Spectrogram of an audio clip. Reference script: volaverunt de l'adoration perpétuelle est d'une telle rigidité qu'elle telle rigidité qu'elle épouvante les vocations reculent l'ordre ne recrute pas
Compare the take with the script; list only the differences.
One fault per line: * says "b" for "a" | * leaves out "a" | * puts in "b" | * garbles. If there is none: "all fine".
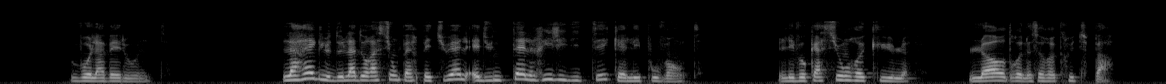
* puts in "la règle"
* leaves out "telle rigidité qu'elle"
* puts in "se"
